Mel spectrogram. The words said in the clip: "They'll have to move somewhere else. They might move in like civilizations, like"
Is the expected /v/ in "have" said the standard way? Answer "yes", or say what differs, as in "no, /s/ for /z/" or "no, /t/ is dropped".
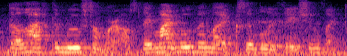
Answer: no, /f/ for /v/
